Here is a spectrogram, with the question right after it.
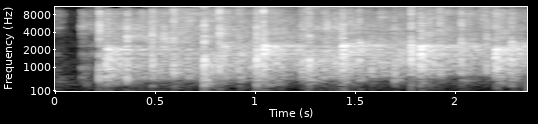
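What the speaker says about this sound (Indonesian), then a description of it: "Berikan tepuk tangan." A church congregation at a GKSI Glory to Glories service in Batam breaks into loud, close applause with mixed cheering, a dense burst of clapping that starts abruptly and continues.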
